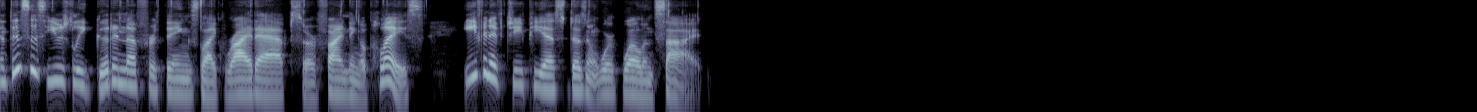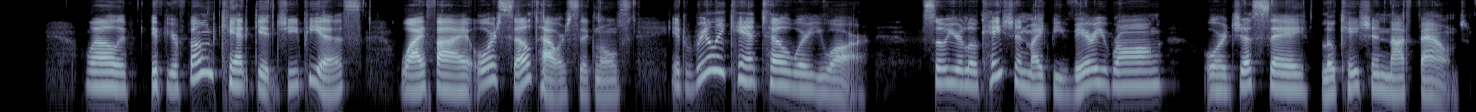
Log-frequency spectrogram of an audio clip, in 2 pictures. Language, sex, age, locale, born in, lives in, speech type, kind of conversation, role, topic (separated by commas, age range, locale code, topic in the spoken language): English, female, 50-54, en-US, United States, United States, read, expert-assistant, expert, How does a GPS determine your location?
